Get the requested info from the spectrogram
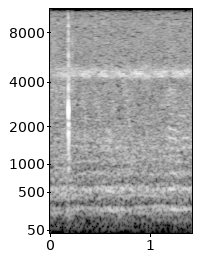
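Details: Honey bees of a drone-laying colony being rescued hum steadily, broken by one sharp click just after the start.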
